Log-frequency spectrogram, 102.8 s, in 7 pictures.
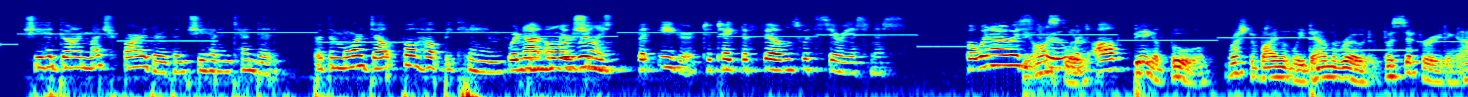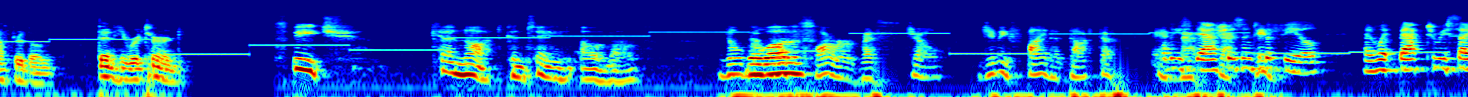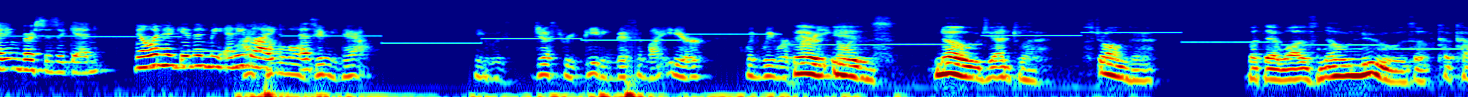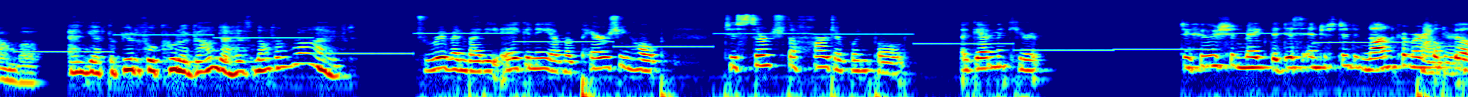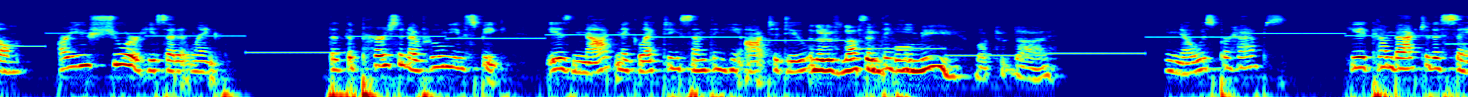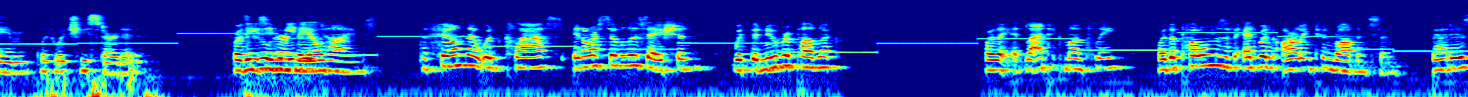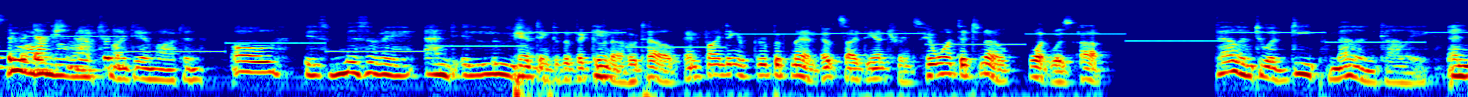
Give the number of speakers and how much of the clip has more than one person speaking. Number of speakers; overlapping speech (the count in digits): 5, about 11%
